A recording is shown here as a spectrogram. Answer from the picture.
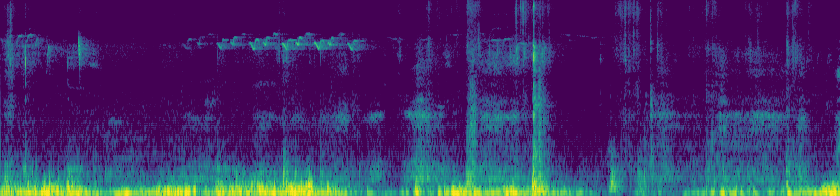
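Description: Dogs barking in the distance, faint under a low rumbling noise on the microphone, with a short run of high bird chirps about two seconds in.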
